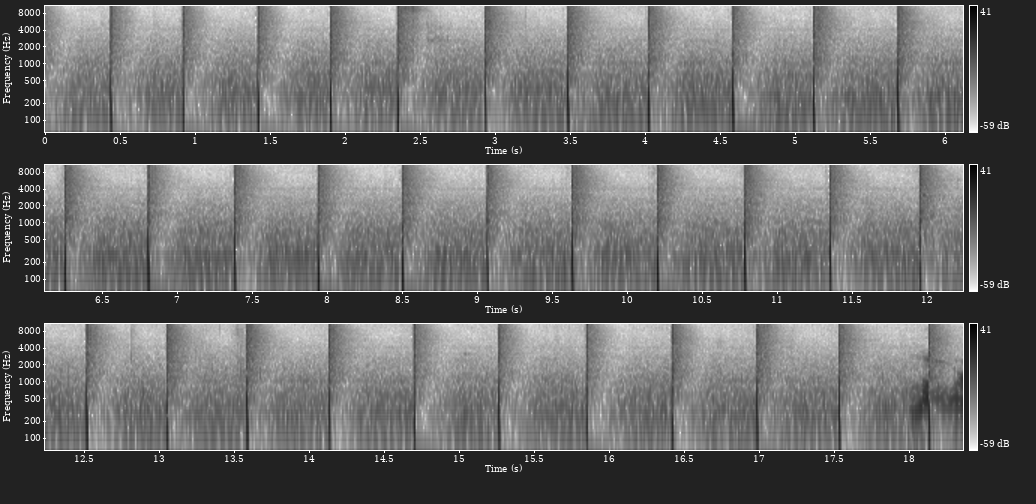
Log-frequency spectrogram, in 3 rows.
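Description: Marx generator sparking across a 7-inch electrode gap through water mist, a sharp crack about twice a second at an even rate, over a steady low hum.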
